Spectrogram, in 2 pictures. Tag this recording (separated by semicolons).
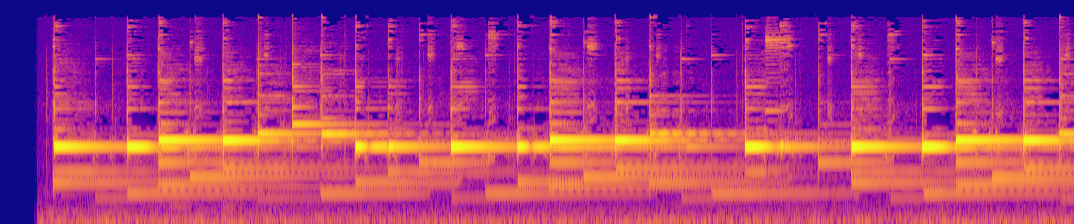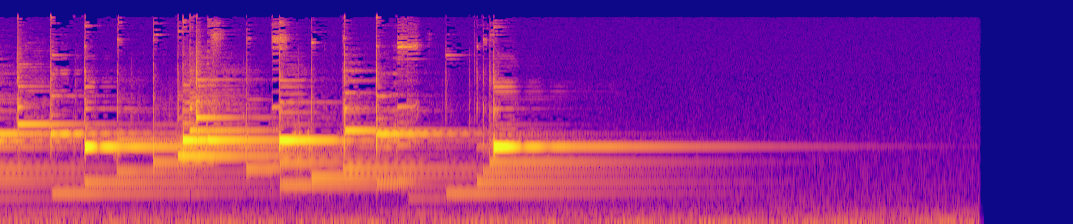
chime; pop-goes-the-weasel; music-box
